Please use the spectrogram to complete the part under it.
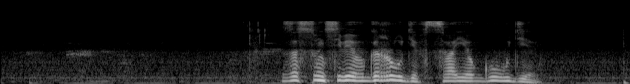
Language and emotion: Russian, angry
